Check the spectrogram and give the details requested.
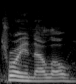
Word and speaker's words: Troyanello: I asked him the correct pronunciation. He said Troyanello, so I guess I stick with that.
